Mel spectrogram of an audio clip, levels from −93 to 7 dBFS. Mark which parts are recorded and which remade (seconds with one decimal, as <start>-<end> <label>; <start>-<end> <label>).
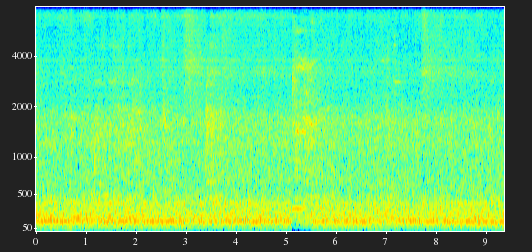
0.0-7.1 remade; 7.1-7.7 recorded; 7.7-9.4 remade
